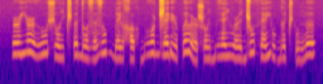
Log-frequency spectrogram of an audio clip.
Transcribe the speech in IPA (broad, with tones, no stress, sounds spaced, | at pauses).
ə˞˧ j ə˞˦˨ ɦ u˧ ʃ o˨ i̯ t͡ʃʼ ə˧ d o˨ z ə˦ z u˦ ɡ͡b ɛ˨ lʲ χ o˨ x bʱ o˦ ɖ͡ʐ ɛ˧ ɾʲ ə˞˨ p ə˦ l ə˞˨ ʂ o˧ i̯ bʱ ɛ˦ i̯ β ə˞˧ i̯ ɖ͡ʐ u˦ θ ɛ˨˦ j u˨ ɡ ə˦˨ t͡ʃʼ u˨ ŋ ə˦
